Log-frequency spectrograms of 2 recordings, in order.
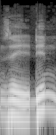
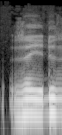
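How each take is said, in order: First: The word ends with the vowel i. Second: The word ends with the vowel u. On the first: The word is in the genitive case. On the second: The word is in the nominative case.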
